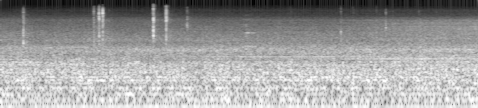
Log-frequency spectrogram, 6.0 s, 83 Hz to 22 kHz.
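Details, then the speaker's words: About 2-year-old AC condenser after new capacitor, previously thought to need hard start kit: steady low hum with faint ticks; compressor running at about 16.2 A versus 25 A rated, normal. "so running amps right now we're getting about 16.2 and then on the manufactured tag it says the compressor the top amperage during run time is 25 so we're in a good range that's good"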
